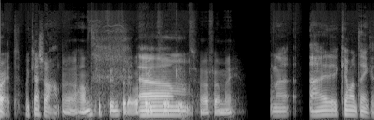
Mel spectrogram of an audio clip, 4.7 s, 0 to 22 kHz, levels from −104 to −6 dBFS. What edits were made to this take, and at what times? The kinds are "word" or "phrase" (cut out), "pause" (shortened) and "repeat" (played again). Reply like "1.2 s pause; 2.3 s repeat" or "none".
none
